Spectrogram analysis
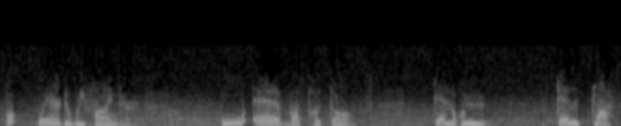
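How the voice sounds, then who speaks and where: A lo-fi old radio recording with faint noise carries a plucky wife. Her pitch moves in lively swings as she speaks with earnest determination. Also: very slow, pauses often, exaggerated voice. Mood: urgent. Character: plucky American wife caught in a hijacking. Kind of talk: vintage radio drama acting.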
